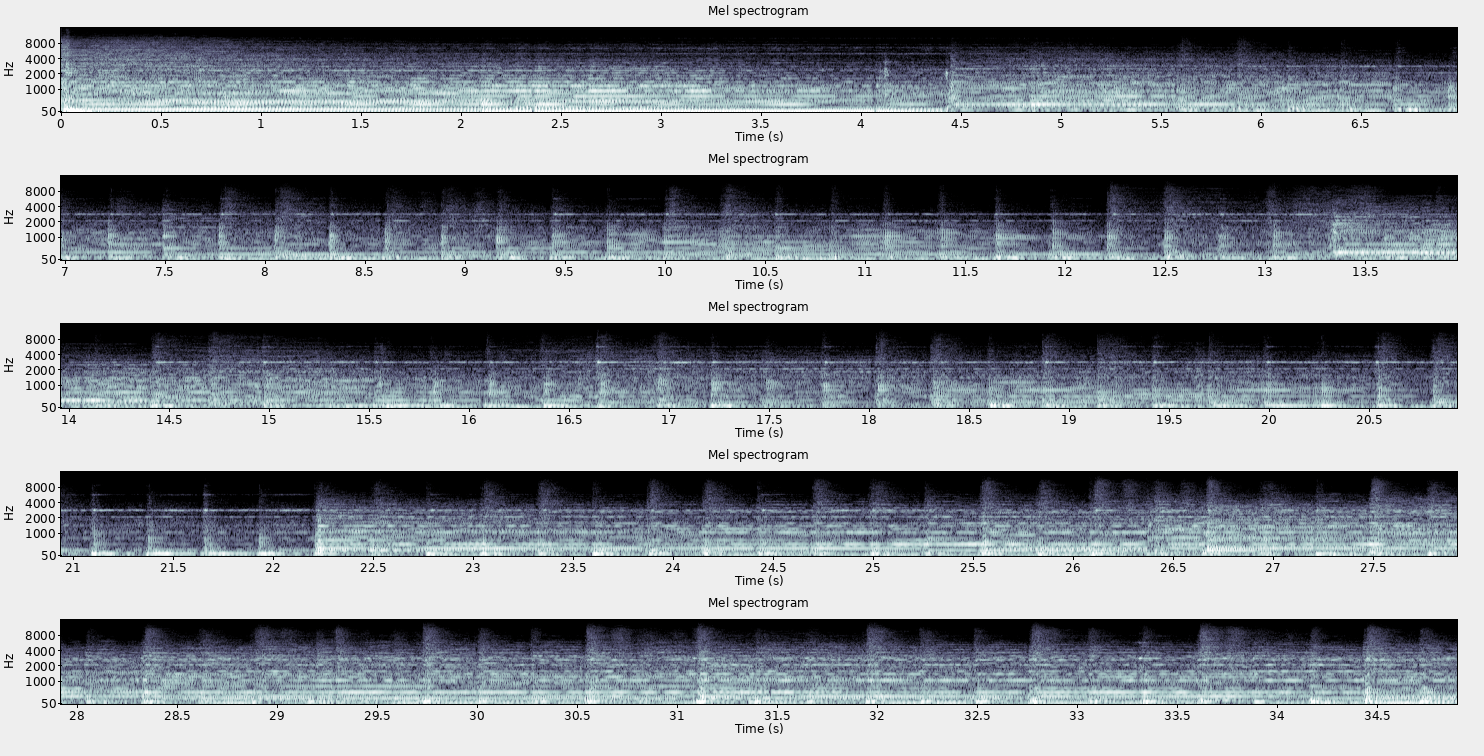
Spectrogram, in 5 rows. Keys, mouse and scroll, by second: 3.3-6.5 drag, 6.5 3, 6.7 click, 7.5 i, 28.7 `, 29.9 `, 31.5-32.1 scroll down 1, 32.2-32.7 scroll down 9, 33.2-34.9 drag.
